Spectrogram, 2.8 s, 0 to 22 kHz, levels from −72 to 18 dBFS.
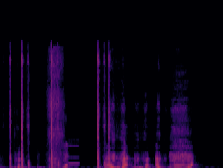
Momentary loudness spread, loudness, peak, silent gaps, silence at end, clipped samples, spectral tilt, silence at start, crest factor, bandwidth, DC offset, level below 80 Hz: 6 LU; -37 LUFS; -12 dBFS; none; 0.15 s; under 0.1%; -3.5 dB/octave; 0 s; 24 dB; 17 kHz; under 0.1%; -48 dBFS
